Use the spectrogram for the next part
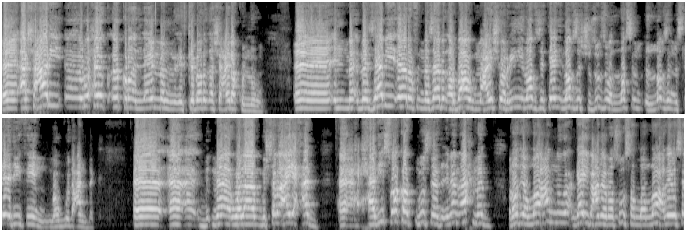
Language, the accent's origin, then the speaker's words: Arabic; Egypt; I'm from Egypt.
